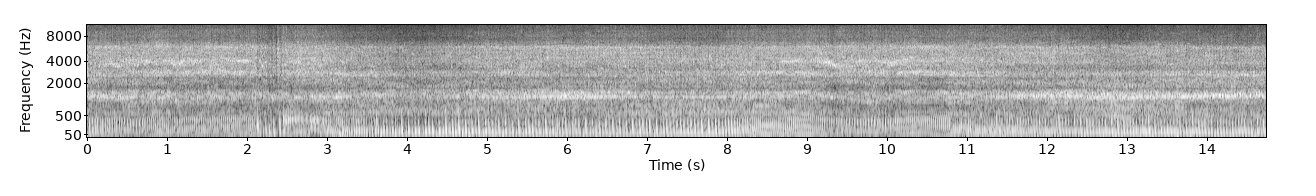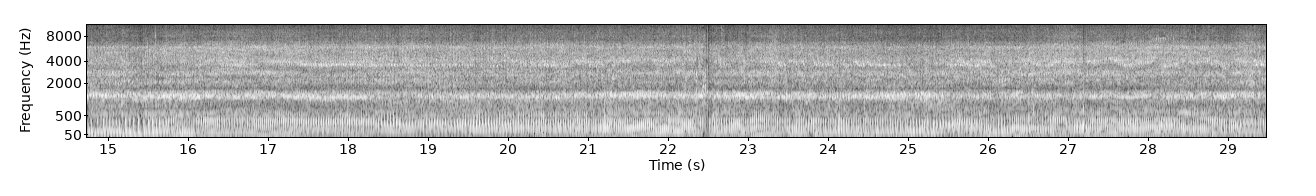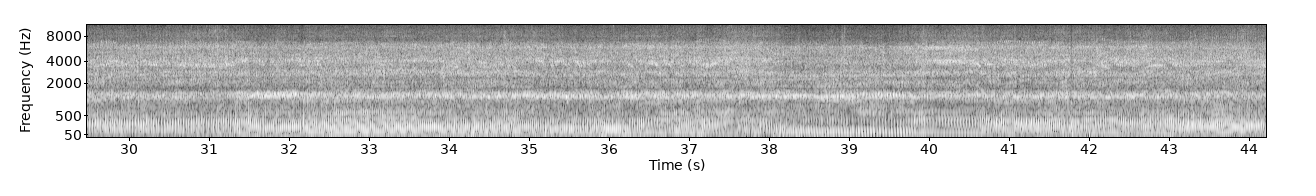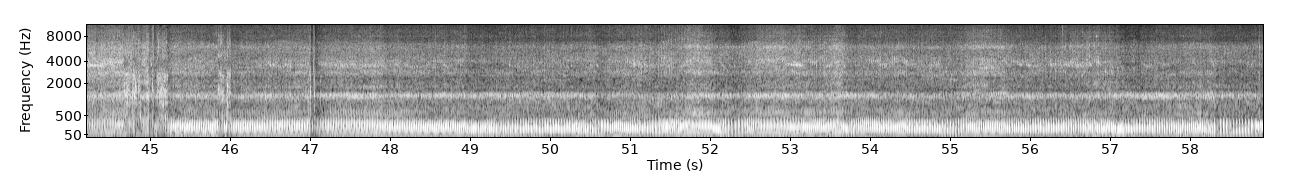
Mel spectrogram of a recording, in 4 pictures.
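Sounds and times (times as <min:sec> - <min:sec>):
motorcycle engine revving: 0:00.0 - 0:58.9
sharp click: 0:44.6 - 0:46.1, 0:46.9 - 0:47.2.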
